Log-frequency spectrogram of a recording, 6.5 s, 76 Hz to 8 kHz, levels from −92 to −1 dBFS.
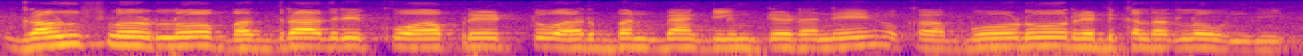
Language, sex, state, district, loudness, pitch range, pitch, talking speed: Telugu, male, Telangana, Mahabubabad, -17 LUFS, 155-175 Hz, 165 Hz, 145 wpm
